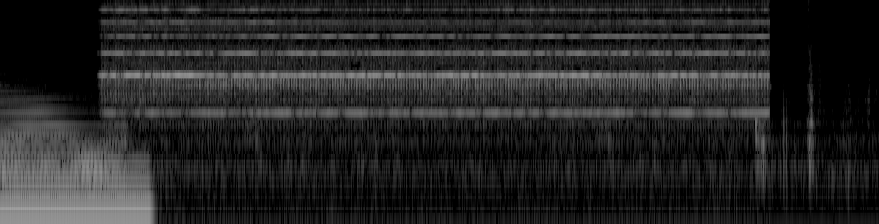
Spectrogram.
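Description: An alarm clock rings with a steady high tone.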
